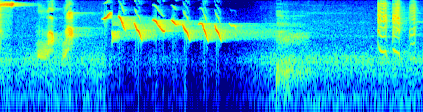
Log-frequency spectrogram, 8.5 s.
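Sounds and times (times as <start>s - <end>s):
lyrebird song with whistles, sliding notes and trills: 0.0s - 5.6s, 7.1s - 8.4s.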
